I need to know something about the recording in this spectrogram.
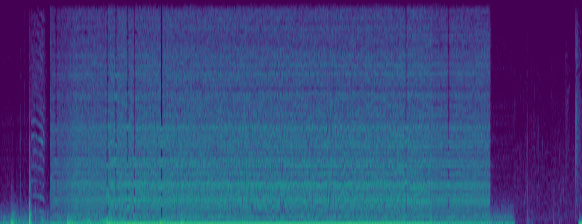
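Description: A game creature lets out a loud, harsh screech.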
